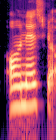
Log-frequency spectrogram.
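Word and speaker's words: honest: वो आ रहा है तो यहां पे एच साइलेंट है ऑनेस्ट ऑनेस्ट में भी एच के बाद ओ आ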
